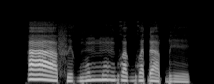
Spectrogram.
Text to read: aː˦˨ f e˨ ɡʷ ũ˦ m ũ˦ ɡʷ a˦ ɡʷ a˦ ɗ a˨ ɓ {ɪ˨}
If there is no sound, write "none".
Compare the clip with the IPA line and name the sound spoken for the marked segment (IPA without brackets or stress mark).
ɪ˨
